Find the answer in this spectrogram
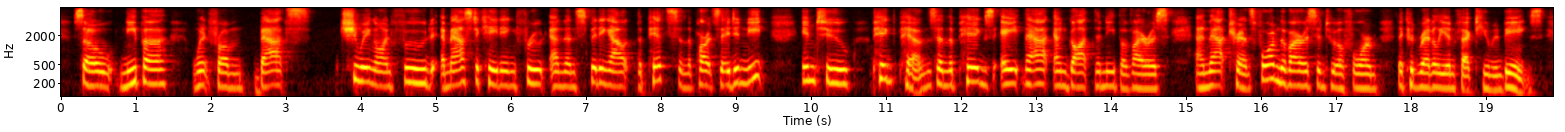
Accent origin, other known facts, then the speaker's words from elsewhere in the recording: United States; as an American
